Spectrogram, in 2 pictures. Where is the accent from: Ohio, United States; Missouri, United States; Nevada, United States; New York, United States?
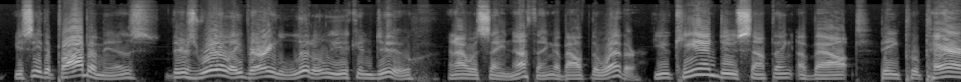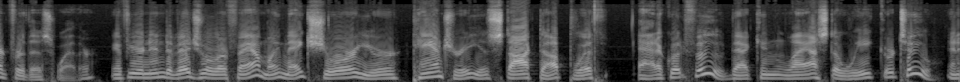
New York, United States; also born or lived in New Jersey; I'm originally from New York and the New Jersey area. Well, I'm used to snow. Growing up as a kid, I had to snow the sidewalks and the driveway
